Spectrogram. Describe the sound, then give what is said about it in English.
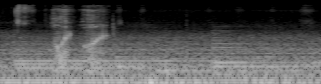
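A person imitates a pig with two quick, nasal oinking sounds in a row, fairly loud, followed by a quieter stretch of low background hum. “I feel just blah, like a stuck pig. Oink, oink.”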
